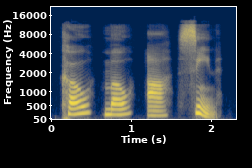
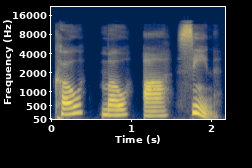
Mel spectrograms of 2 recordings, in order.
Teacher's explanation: Give it a little bit more energy on the first and last syllables.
